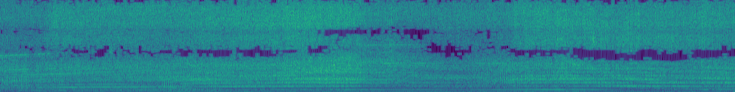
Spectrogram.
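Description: SAB Goblin Black Thunder electric RC helicopter spooling up and lifting off: the motor and rotor whine rises in pitch over the first two seconds as the head speed comes up, then holds a steady whine as it hovers and flies.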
